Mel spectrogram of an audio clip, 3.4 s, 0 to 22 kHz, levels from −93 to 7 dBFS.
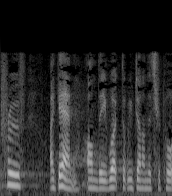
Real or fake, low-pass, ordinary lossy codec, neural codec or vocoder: real; 7.2 kHz; none; none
